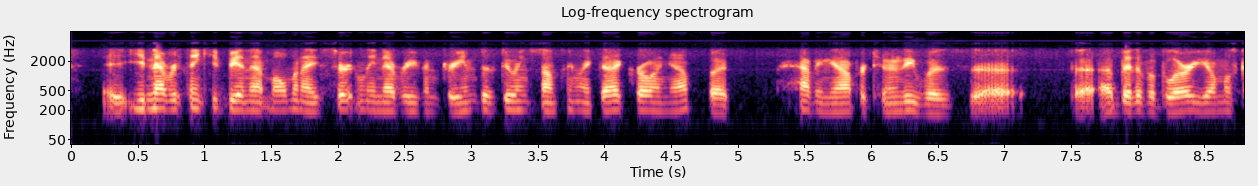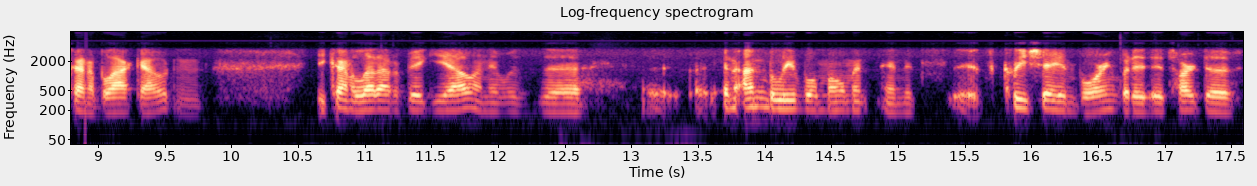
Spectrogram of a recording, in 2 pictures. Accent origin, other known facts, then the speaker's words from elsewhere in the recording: St. Louis, Missouri, United States; growing up in St. Louis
